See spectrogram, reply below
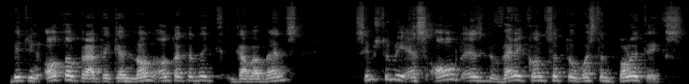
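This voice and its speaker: A man's voice: a little high, a little mellow. Older man with a Czech accent. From Czech Republic. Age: 70s. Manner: halting, many fillers and restarts. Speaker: lecturer. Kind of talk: academic lecture.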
